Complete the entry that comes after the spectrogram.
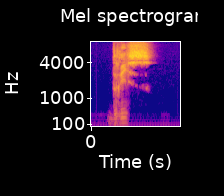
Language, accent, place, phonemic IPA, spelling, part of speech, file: French, France, Lyon, /dʁis/, drisse, noun, LL-Q150 (fra)-drisse.wav
- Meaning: halyard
